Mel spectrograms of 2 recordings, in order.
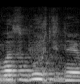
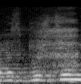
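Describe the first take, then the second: First: "возбужденное" stressed on БУЖ; stress variant. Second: "возбуждено" stressed on the final НО; stress variant. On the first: Interviewer offers a professional variant, stress on БУЖ in "возбужденное". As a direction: put the stress on the second syllable of "возбужденное". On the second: Interviewer offers the contrasting variant, final НО stressed in "возбуждено". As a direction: put the stress on the last syllable of "возбуждено". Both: Shown as a demonstration.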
